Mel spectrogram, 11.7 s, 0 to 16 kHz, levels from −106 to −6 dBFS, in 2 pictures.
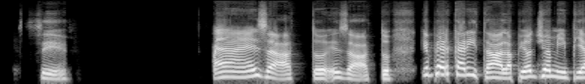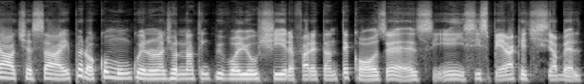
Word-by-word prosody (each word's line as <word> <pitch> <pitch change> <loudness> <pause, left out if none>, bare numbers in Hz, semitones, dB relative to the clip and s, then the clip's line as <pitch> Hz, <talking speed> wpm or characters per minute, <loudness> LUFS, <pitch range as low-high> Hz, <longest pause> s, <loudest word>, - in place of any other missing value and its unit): Sì. 165 - -6 1.4
Eh, 215 +1 +3
esatto, 170 - 0
esatto. 170 -4 -1 0.3
Che 295 - -2
per 325 0 +4
carità 280 -11 +3
la 180 - +4
pioggia 230 +4 +2
mi 205 -4 -1
piace 185 -4 +1
sai, 160 -1 +1
però 155 -1 0
comunque 180 -2 -2
in 160 - +1
una 160 0 +2
giornata 165 0 -2
in 165 - -7
cui 175 +1 -5
voglio 160 0 +2
uscire 160 -2 0
e - - -12
fare 145 0 -1
tante 150 +8 -4
cose, 135 +2 0
ehm, 130 - -1
sì 140 +1 -6
si 165 +4 -5
spera 155 -1 +1
che 160 -1 -4
ci 150 - -8
sia 135 -3 -1
bel 130 +1 -3
165 Hz, 170 wpm, -15 LUFS, 155-200 Hz, 1.4 s, per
